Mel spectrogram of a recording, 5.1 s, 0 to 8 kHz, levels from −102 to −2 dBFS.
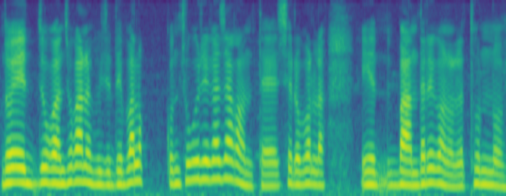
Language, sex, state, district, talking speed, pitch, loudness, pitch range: Chakma, female, Tripura, Dhalai, 200 wpm, 205 Hz, -15 LUFS, 190-225 Hz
